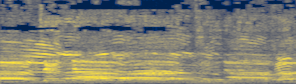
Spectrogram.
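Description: A crowd of men shouting and cheering together, many voices overlapping, some held as long drawn-out shouts.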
